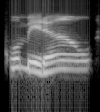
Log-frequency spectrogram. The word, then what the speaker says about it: comerão: Sempre que nós tivermos um verbo terminado em ã, isso significa que a sílaba mais forte dele será esse ão. Comerão, farão, beberão.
